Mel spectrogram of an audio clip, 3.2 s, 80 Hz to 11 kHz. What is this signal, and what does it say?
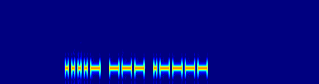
Morse code, heard as a keyed tone, about 36 wpm, 700 Hz. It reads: 4O1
